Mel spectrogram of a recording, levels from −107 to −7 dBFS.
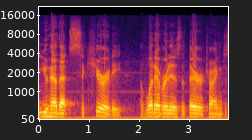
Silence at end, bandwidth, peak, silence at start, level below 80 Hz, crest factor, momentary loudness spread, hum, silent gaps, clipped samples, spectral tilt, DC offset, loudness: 0 s; 12.5 kHz; -6 dBFS; 0 s; -38 dBFS; 14 dB; 14 LU; none; none; under 0.1%; -7 dB/octave; under 0.1%; -19 LUFS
